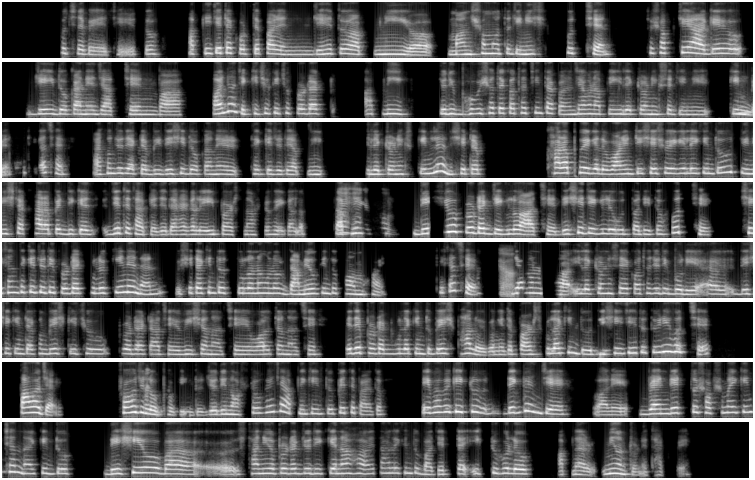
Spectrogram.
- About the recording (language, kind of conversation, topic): Bengali, advice, বাজেট সীমায় মানসম্মত কেনাকাটা
- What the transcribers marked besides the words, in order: none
